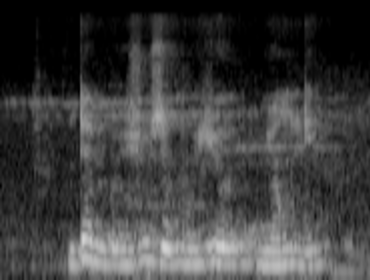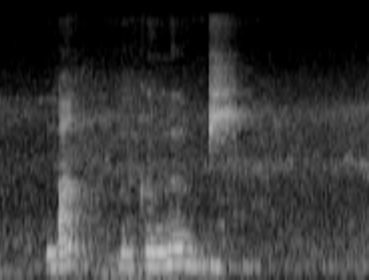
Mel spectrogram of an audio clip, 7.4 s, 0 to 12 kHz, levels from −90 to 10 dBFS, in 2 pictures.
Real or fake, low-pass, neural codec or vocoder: fake; 9.9 kHz; vocoder, 22.05 kHz, 80 mel bands, WaveNeXt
